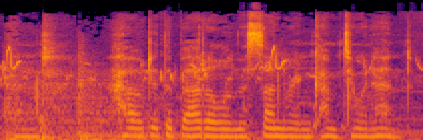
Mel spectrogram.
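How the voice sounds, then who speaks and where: A woman's voice: mid-range voice, monotone, moderate pace, close to an everyday voice. An actress playing a determined, self-assured young woman hunter, the direct and questioning heroine of a video game. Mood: sympathetic. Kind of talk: dramatic video game dialogue. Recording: loud music behind the voice.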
